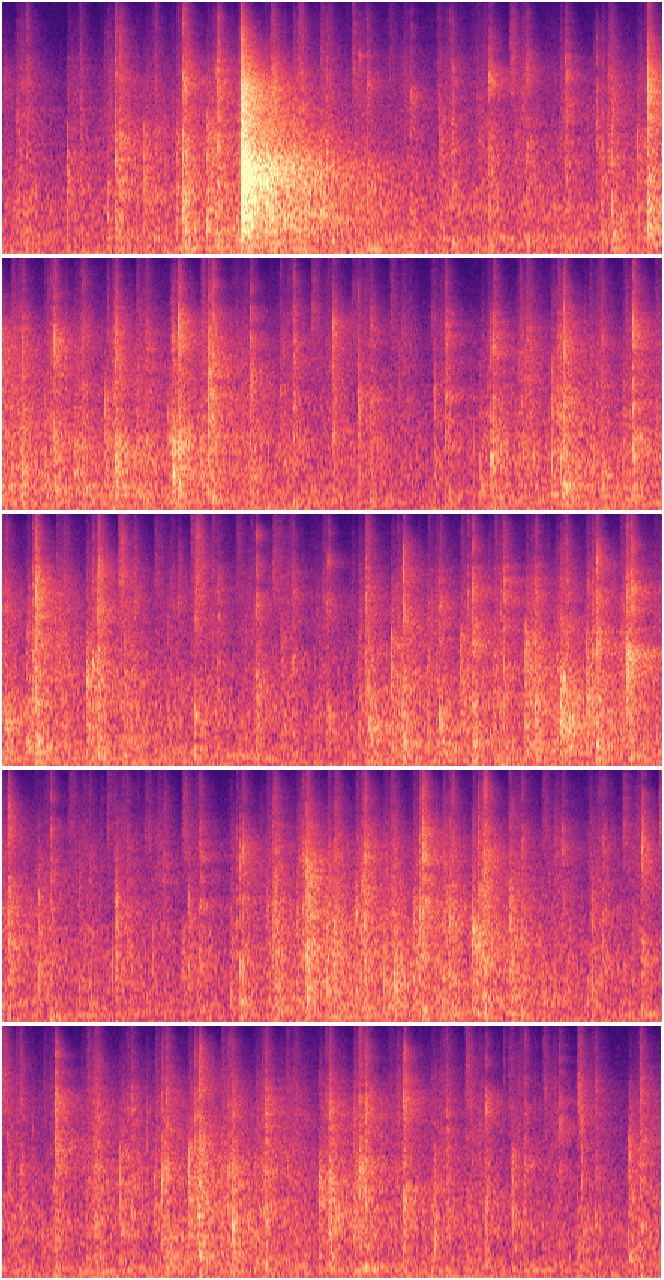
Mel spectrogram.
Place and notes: Slovenska ulica, Maribor, Slovenia - stairs, descending, steps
